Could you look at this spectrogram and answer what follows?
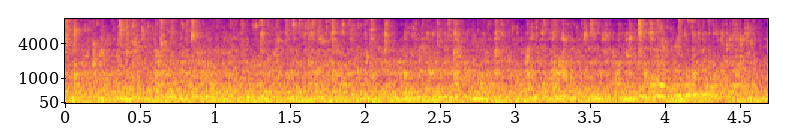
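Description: Filtered water pours steadily from a tap into a jar for kombucha making, a continuous, fairly loud splashing rush that rises slightly in pitch as the jar fills, with no talking.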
